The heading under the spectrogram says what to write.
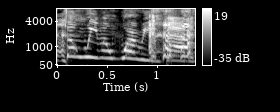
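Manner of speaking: put-on Jersey accent. Recapping a show scene, the speaker quotes a friend in Molly's New Jersey accent. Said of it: "Molly's from Jersey Shore".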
